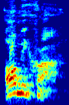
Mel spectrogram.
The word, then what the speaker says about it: omicron: you're from omicron is is how the greeks pronounce it okay okay are you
